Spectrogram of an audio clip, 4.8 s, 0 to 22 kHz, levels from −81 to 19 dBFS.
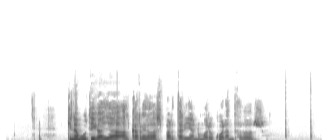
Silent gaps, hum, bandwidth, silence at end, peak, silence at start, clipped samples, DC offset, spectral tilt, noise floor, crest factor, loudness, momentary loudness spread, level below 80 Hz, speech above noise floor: none; none; 9.4 kHz; 0.9 s; 0 dBFS; 0.6 s; under 0.1%; under 0.1%; -5.5 dB/octave; -49 dBFS; 24 dB; -22 LUFS; 12 LU; -50 dBFS; 27 dB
